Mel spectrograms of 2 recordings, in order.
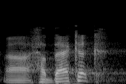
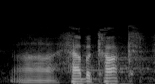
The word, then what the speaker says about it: Habakkuk: We're not quite sure how it's pronounced. Habakkuk, Habakkuk, Habakkuk. Just don't call it Habakkuk, because he's not a kook.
